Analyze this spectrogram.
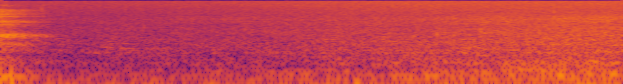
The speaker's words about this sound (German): Wir können auch ganz kurz mal, man kann das Meer auch im Hintergrund hören.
